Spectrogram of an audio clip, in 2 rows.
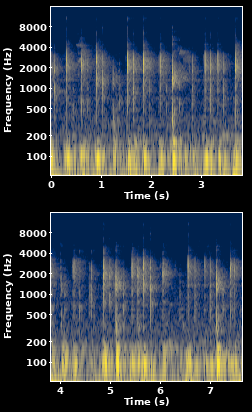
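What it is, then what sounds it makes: Mechanical keyboard with ABS keycaps. Fingertips type slowly on a compact 75% mechanical keyboard with a blue case and white and blue ABS keycaps resting on a grey mat. The short, bright key clacks come in an unhurried, uneven rhythm and die away almost instantly, over a steady low hum.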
